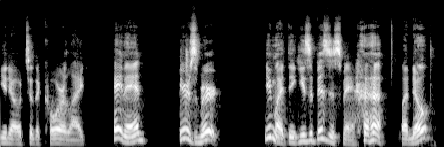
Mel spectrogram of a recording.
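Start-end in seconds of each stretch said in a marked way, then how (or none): 1.7-6.4 laid-back put-on SoCal voice, pitched up, easy. Doing a more accurate impression of the narrator: laid back SoCal Bruce Brown impression. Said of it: "laid back SoCal".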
